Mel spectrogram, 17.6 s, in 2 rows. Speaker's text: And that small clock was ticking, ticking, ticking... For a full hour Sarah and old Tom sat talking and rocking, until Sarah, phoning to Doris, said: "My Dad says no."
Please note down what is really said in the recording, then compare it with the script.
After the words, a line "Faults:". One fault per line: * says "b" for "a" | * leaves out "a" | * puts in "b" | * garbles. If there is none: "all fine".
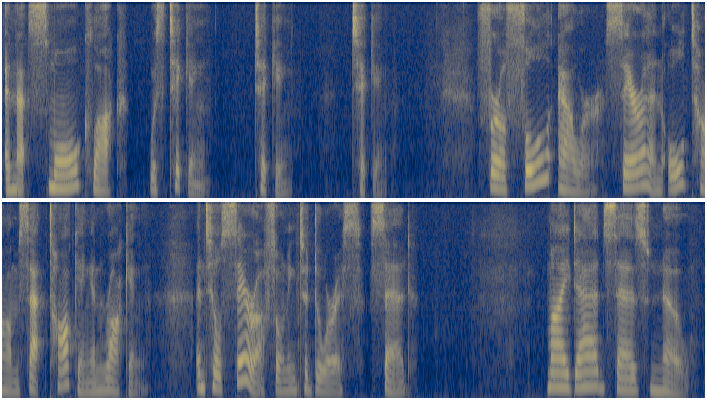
And that small clock was ticking, ticking, ticking... For a full hour Sarah and old Tom sat talking and rocking, until Sarah, phoning to Doris, said: "My Dad says no."
Faults:
all fine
